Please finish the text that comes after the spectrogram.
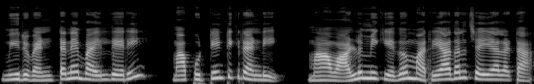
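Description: A woman playing an emotional, insistent young wife in an animated moral story, given to reproach. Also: fairly high pitch, moderate pace, clear, resonant tone, dry recording, studio quality, lightly acted.

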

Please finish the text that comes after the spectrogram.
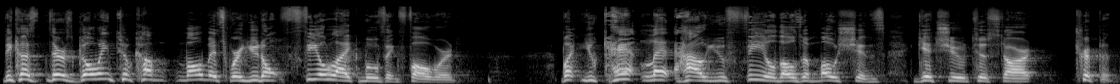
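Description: A man's voice: sits high, slow. A man in his thirties preaching a sermon as pastor from a church stage, repeating his points with emphasis and frequent restarts. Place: church stage with bright screen backdrop.

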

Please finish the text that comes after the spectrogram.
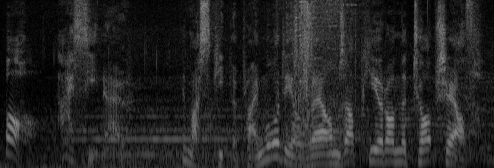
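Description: An actor playing a wry, chatty old talking head and loyal advisor with a Scottish accent in a video game. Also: male voice, on the high side, sing-song, moderate pace. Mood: earnest, persuasive. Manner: chatty, wry, earnest persuasion. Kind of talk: video game dramatic acting. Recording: game audio under music.

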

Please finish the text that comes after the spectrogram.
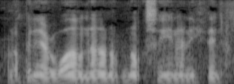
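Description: A man's voice: low voice, flat delivery, fast talker, dark tone. A man chatting casually as he walks around a lake, filming on his phone, rambling and correcting himself as he goes. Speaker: carp angler vlogger. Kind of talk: casual walk-and-talk vlog. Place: outdoors by a lakeside, walking through bushes. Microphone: phone camera held while walking.

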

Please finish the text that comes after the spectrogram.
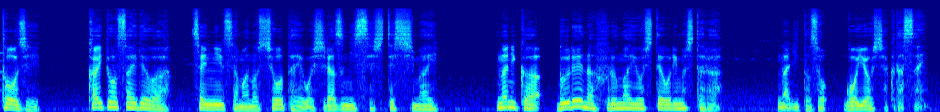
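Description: A man voicing a gentle, tactful physician in a video game, speaking in very polite, measured, formal phrases. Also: medium pitch, animated, close to an everyday voice. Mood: respectful. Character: courteous, composed male physician, gentle and tactful.

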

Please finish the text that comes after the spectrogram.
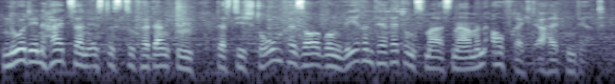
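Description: A man's voice: medium pitch, animated, normal speed. Male documentary narrator over music. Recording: music under the voice. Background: background music.

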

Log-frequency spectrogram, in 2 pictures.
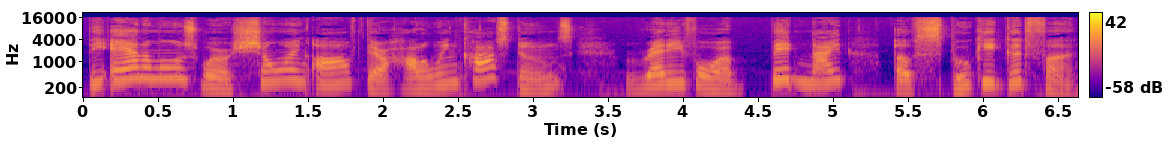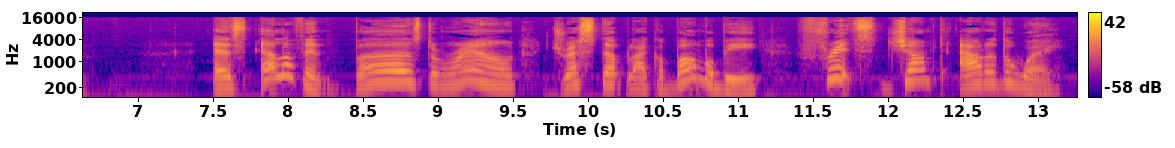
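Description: A woman narrating a storybook for children in an animated, expressive way. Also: on the high side, a little slow, gravelly, no echo. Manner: expressive, addressing listeners directly. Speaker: children's read-aloud narrator.

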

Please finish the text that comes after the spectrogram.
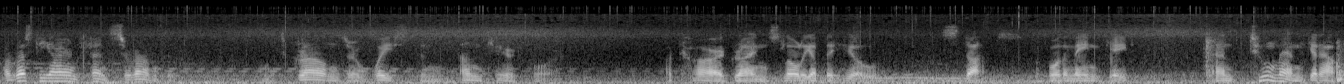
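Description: A man hosts a vintage radio horror programme with a very deep voice. He narrates slowly and ominously, with dramatic weight, over clear music on a 1940s recording. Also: animated. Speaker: host and narrator.

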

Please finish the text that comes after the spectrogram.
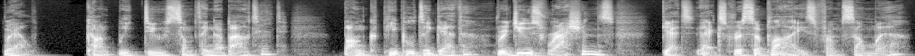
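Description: A man acts out an anguished Prime Minister in a story, a man of conscience. The voice is low, rough-edged and very mobile in pitch, full of indignation. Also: lively intonation, normal speed, sharp tone, no echo, studio quality, exaggerated voice. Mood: pleading. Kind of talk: acted dialogue in a dramatic story reading.

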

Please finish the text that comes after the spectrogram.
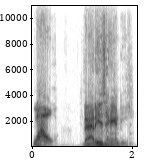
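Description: An actor playing a big, dim, gentle hippo sidekick in a video game, simple and childlike. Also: male voice, medium pitch, wildly swooping pitch, slow, gravelly, breathy edge, no room sound, clean studio sound, heavily acted. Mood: simple wonder.

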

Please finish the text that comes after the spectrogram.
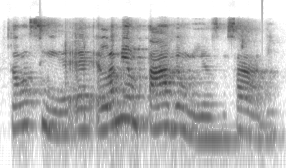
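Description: A high-voiced woman with a Minas Gerais Brazilian accent argues her views in an indignant tone, leaning on rhetorical questions and fillers. She speaks through a laptop webcam mic on a video call, and the small room around her sounds echoey. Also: animated, moderate pace, bright, forceful tone, a little hiss or hum. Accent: Brazilian Portuguese, Minas Gerais. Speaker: panelist. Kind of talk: opinionated commentary on a video call. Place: small indoor room with a plain wall.

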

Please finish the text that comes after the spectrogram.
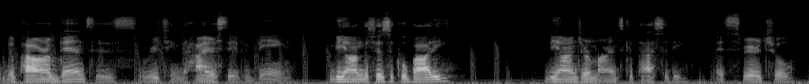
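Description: Young man, from the Bronx, gravelly, lowish voice, thoughtful, measured dancer interview. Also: little pitch movement. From Bronx, New York. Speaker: dancer and performer. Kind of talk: reflective interview talk.

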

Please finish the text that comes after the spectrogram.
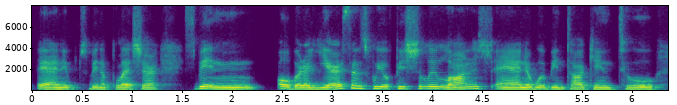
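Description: A woman in her thirties from El Salvador, speaking English, answering interview questions on a video call with frequent hesitations. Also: lowish voice. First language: Spanish. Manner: hesitant, many fillers and restarts. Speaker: guest. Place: bright room at home.

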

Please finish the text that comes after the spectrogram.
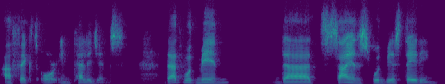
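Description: A man with a strong Spanish accent gives an earnest lecture over a video call, now and then pausing to hunt for an English word. The sound is muffled and dry, with no room around it. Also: mid-range voice, no room sound. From Spain. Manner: earnest, searches for English words. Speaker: invited speaker. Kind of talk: online lecture.

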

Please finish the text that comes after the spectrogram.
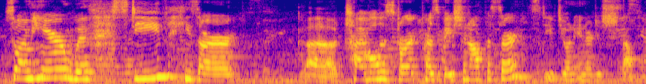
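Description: Fairly high-voiced woman speaker. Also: brisk, over music, rough recording. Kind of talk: informal welcome speech. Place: outdoor festival stage. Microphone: stage microphone through PA speakers.

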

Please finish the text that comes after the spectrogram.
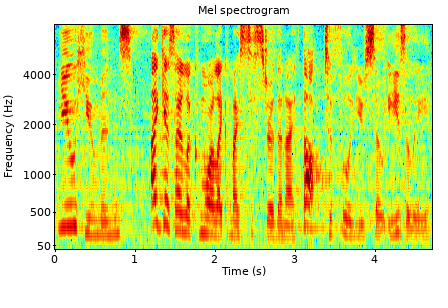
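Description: A woman's voice: mid-range voice, expressive, normal speed, in a large hall, over music, natural voice. A woman voicing a scheming, haughty alien princess who gives orders with contempt. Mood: gloating. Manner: haughty, commanding.

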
